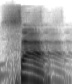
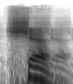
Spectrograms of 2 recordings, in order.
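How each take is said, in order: First: It starts with a thin s sound, no rush. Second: It starts with a strong, breathy sh sound. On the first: The speaker calls it wrong. "Kalau nggak ada suara tafasinya, maka dia jadi sa" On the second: The speaker calls it right. "Jadi deras suaranya"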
